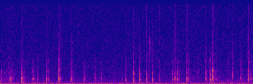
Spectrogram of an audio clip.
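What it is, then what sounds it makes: Plastic blister pack of pearl beads. Long pink acrylic nails on both hands tap and scratch a flat clear plastic blister package with cardboard backing, full of loose faux pearl beads, lying on a wooden table. Quick, light plastic clicks and ticks with a mid-pitched tone come in an irregular, typing-like patter over a steady low hum. Each click is short and dry, fading almost at once.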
